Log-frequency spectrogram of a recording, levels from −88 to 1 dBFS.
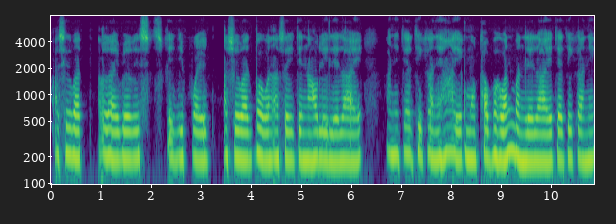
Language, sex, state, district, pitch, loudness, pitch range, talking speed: Marathi, female, Maharashtra, Chandrapur, 190 Hz, -17 LUFS, 185-200 Hz, 115 wpm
